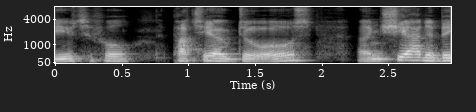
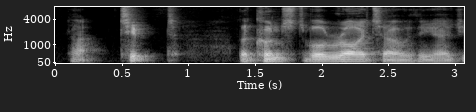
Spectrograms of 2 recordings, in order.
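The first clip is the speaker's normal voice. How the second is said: normal talking voice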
